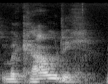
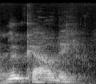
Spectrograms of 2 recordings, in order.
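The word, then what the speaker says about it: Moukoudi: Yeah, I'll probably get his name wrong. Harold McCowdy. – Mukowdy.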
